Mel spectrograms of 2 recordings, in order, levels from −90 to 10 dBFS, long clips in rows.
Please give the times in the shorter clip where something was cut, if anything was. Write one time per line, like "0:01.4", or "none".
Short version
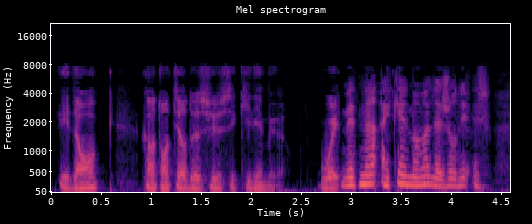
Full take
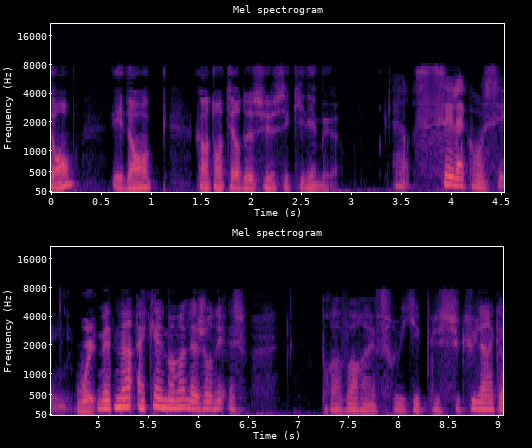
0:02.6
